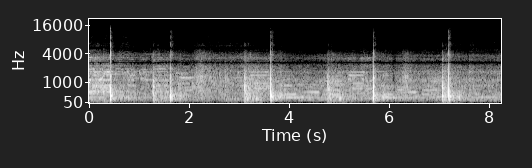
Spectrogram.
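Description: Aerial fireworks shells bursting: about nine sharp bangs, some in quick pairs, with music playing underneath.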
